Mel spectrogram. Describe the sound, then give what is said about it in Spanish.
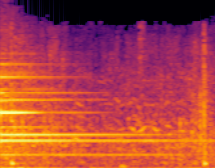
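A church bell in the town of Belchite rings with a sustained, clear, resonant tone that slowly fades, and a faint knock sounds near the end. “deben de ser las dos porque la campana de la iglesia ha sonado dos veces”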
